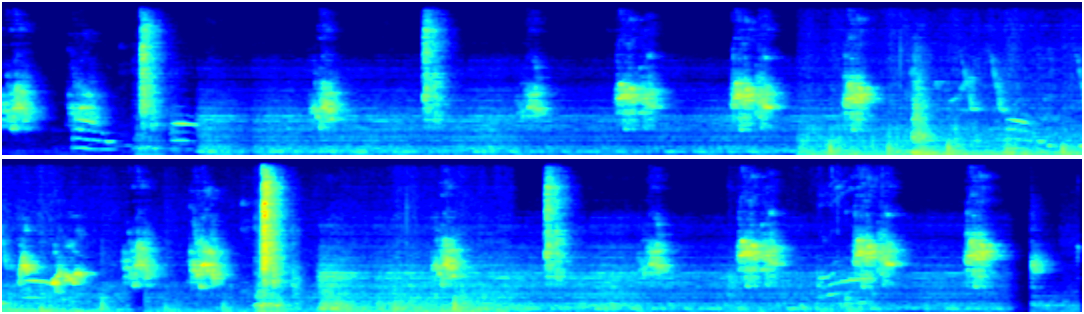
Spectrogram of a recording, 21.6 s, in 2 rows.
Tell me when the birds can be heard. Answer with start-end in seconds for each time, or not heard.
0.0-21.5.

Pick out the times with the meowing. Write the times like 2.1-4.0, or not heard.
0.7-2.0, 10.0-11.5, 18.1-19.6.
